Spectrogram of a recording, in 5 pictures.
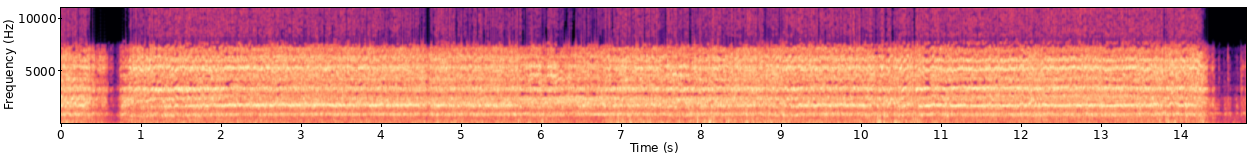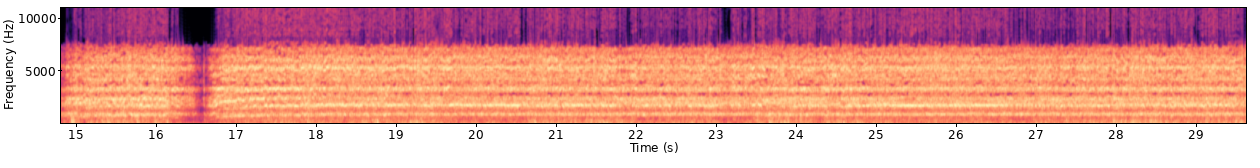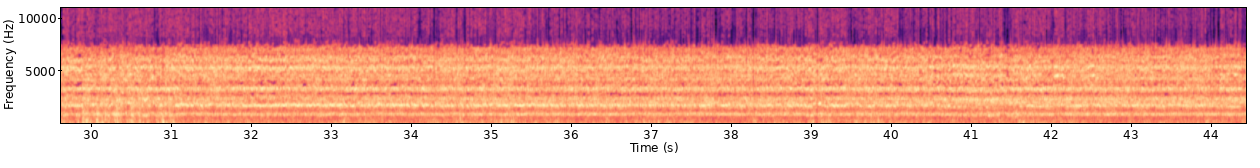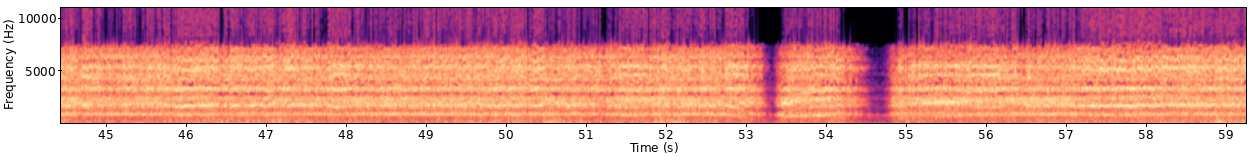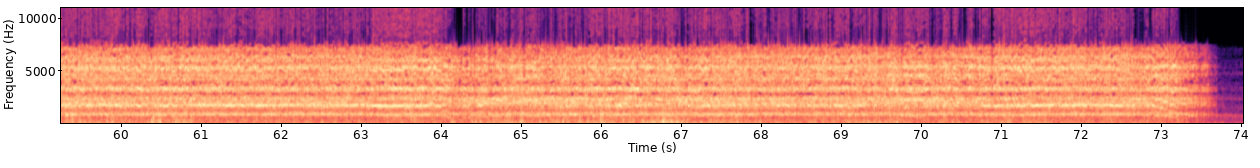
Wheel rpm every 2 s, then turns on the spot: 160, 230, 240, 220, 230, 210, 210, 140, 140, 230, 230, 230, 230, 230, 230, 230, 230, 230, 240, 230, 220, 230, 230, 230, 230, 230, 160, 130, 220, 230, 230, 210, 190, 230, 230, 220, 140.
none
